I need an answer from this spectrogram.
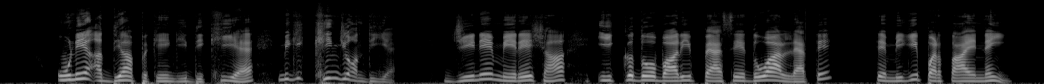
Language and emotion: Dogri, disgusted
